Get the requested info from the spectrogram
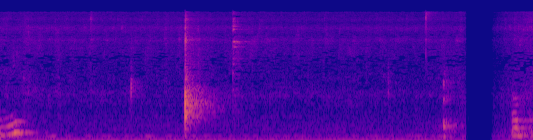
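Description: Almonds, cashews and curry leaves sizzling softly in hot oil in a kadhai, with one sharp click about one and a half seconds in and a few lighter clicks. The sound cuts out briefly near the end.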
